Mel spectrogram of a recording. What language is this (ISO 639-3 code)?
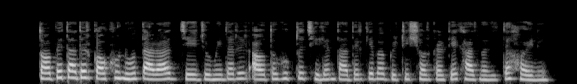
ben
